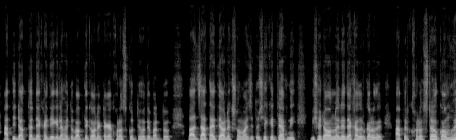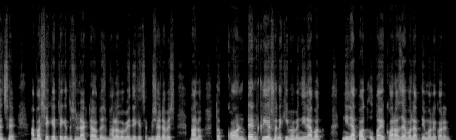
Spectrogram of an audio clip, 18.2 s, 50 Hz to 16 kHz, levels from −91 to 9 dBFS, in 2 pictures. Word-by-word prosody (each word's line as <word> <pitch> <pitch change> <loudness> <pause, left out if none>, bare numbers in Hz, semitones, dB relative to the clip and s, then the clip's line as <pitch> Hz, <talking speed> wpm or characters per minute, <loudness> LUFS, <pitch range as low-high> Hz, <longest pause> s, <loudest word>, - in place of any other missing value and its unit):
আপনি 125 +4 -6
ডাক্তার 130 +2 0
দেখাইতে 140 +2 -1
গেলে 135 -1 0
হয়তোবা 135 0 -2
আপনাকে 135 -1 -5
অনেক 130 0 -2
টাকা 130 0 +4
খরচ 120 -2 -2
করতে 125 -2 -5
হতে 125 0 -3
পারতো 120 0 -3 0.5
বা, 115 - +4 0.2
যাতায়াতে 125 +2 +4
অনেক 130 -1 -3
সময় 125 -1 -1
যেত। 135 +2 -9
সেক্ষেত্রে 200 -2 -1
আপনি 175 +1 -3 0.4
বিষয়টা 160 +1 -1
অনলাইনে 155 +2 +2
দেখানোর 160 +2 +1
কারণে 180 +1 +1 0.4
আপনার 130 +3 -2
খরচটাও 125 +8 +1
কম 175 0 +3
হয়েছে, 190 -1 0 0.4
আবার 150 0 +2
সেক্ষেত্রে 150 0 0
কিন্তু 145 -2 -3
আসলে 145 0 -5
ডাক্তারও 130 +1 +1
বেশ 130 -1 -1
ভালোভাবে 120 -2 +1
দেখেছেন। 110 0 -7
বিষয়টা 145 0 +1
বেশ 140 - -2 0.4
ভালো। 130 -5 +4 0.3
তো - - -2 0.3
কন্টেন্ট 195 +9 +4
creation 210 -1 +3
এ - - -12
কীভাবে 180 -1 0
নিরাবদ 165 +2 +3 0.5
নিরাপদ 165 +4 +4
উপায় 155 +2 +3
করা 145 -1 +5
যায় 145 -1 +3
বলে 145 -1 +2
আপনি 135 - -7
মনে 115 -1 -2
করেন? 100 -2 -3
145 Hz, 170 wpm, -25 LUFS, 130-165 Hz, 0.5 s, করা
